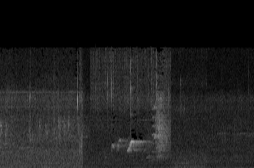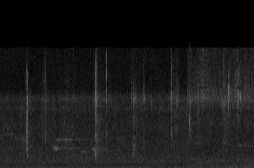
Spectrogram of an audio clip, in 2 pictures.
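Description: Outdoor ambience: a steady traffic-like rush cuts off after about a second and a half, leaving a low hum with a few short bird chirps, the loudest about two and a half seconds in.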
